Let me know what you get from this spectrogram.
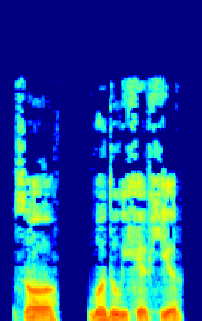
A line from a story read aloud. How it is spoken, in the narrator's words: the fourth guard said hoarsely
